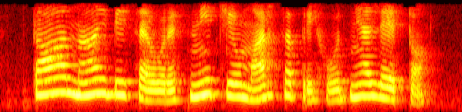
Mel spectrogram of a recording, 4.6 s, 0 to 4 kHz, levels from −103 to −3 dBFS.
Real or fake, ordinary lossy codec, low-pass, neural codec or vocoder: real; MP3, 32 kbps; 3.6 kHz; none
